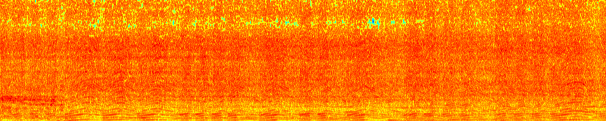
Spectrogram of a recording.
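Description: A motorized saw runs loud for the whole stretch, its engine revving up and down in repeated surges with a harsh, buzzing drone underneath.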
